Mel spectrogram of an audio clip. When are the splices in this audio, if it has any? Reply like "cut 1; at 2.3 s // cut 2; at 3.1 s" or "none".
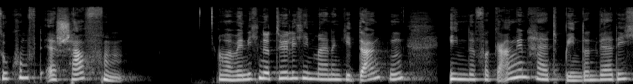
cut 1; at 4.4 s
